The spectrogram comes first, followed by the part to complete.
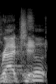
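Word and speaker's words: Rakić: Ratchet.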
